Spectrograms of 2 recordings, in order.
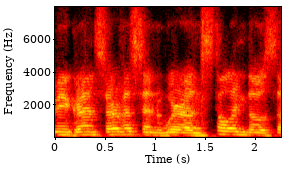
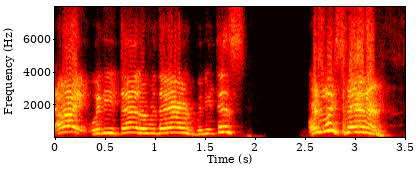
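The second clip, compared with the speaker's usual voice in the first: shrill, very high, loud screaming; 11 semitones higher, 4 dB louder than usual. Voicing a goblin shopkeeper yelling inside her stall: screaming goblin NPC. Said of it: "just screaming".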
